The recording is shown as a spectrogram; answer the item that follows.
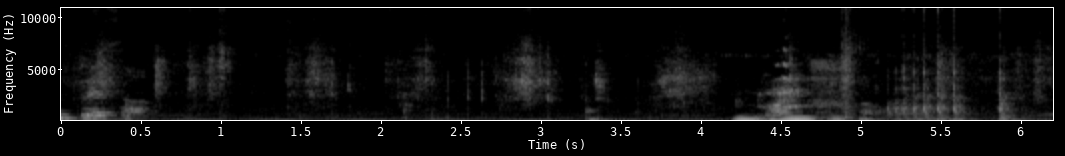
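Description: A short voice-like sound about four seconds in, followed by a quick run of clicks, over a faint steady low hum.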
